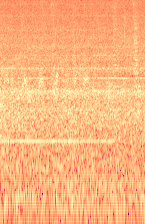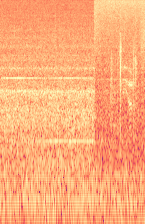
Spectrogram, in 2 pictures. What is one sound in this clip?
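An airplane engine drones steadily inside a cabin.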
